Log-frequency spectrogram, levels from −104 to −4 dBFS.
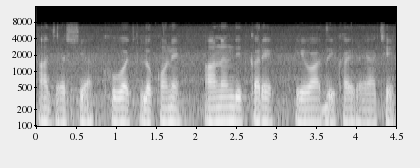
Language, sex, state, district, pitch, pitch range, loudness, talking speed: Gujarati, male, Gujarat, Gandhinagar, 105 Hz, 105-110 Hz, -19 LUFS, 135 wpm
